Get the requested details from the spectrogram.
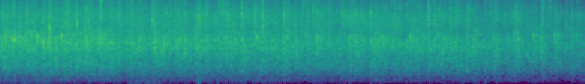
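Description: Sustained audience applause for a woman's good work, a dense steady wash of many hands clapping at an even volume throughout, with no voices standing out.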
